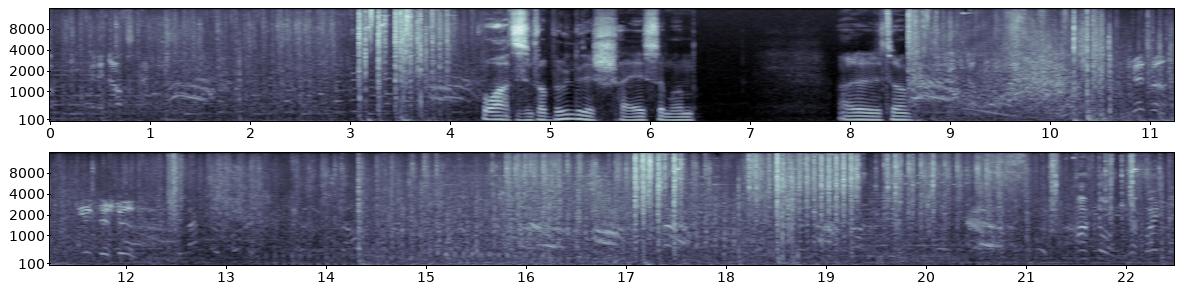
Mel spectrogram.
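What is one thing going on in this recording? Rifle shots ring out in quick bursts.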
